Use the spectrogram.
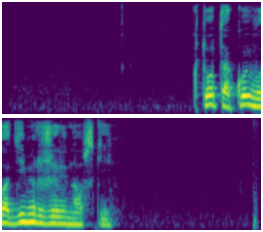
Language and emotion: Russian, neutral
